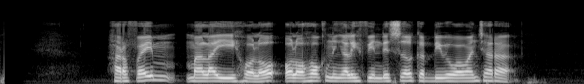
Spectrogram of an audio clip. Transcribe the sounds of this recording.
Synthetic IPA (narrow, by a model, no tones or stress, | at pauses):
harfajmalaiɦɔlɔɔlɔɦɔk̚niŋalifindɛsəlkɨrdiwawawaɲt͡ʃaɾa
